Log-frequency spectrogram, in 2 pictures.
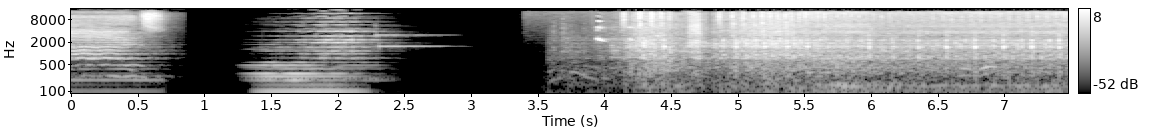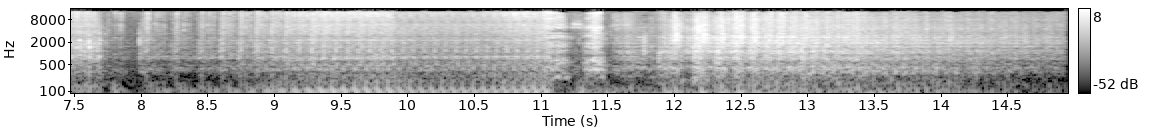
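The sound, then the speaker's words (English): A brief harmonic tone sounds, then after a pause an old car engine rumbles to life and keeps running, a steady, loud, rough idle with a knocking texture and slight surges. It is a vintage car of an Irish Veteran and Vintage Car Club member, on the morning of July 13, before the first Gordon Bennett commemoration rally. “Port Leisure, the morning of July the 13th, as members of the Irish Veteran and Vintage Car Club prepare for the first Gordon Bennett commemoration rally, which is about to begin.”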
